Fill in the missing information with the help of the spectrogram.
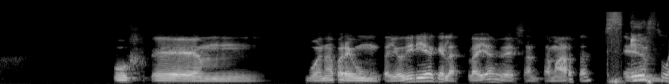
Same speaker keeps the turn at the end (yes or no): no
